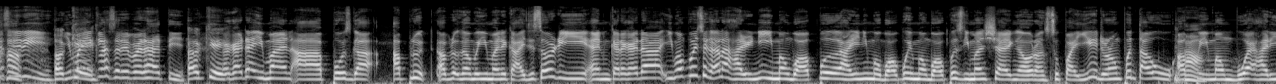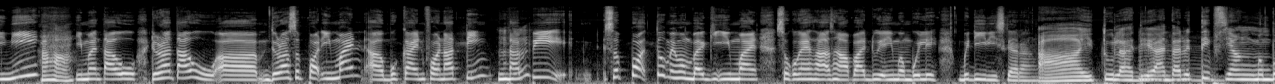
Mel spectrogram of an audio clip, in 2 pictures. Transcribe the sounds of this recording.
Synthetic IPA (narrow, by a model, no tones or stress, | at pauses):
asɾioimaiklas̬daɾipadaɦat̪iokekadakadaŋimãnəpos̬ɡaʔaplut̪̚aplut̪̚ɡabəimãndəkaʔad͡ʒəsɔɾiɛ̃nkadakadaŋimãnpʊnt͡ʃakatʔlaɦaɾiniːmãnbuat̪apəhaɾinĩmãnbuatapəimãnbuat̪pos̬imãnʃadəŋãnoɾaŋsupajədoɾaŋpʊnt̪auʔapəimãnbuat̪̚ɦaɾinĩɦimãnt̪audoɾaŋt̪auədoɾaŋsəpɔt̪̚imãnəbukanfɔnãt̪ɪŋt̪apisəpɔt̪t̪ːumẽmãŋbaɡiːmãnsokɔŋajãŋsaŋat̪saŋaʔ̪̚padujãŋimãnbolɛhbədiɾisə̥kaɾaŋait̪ulahdiaant̪aɾat̪ip̚sjaŋmə̃mb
